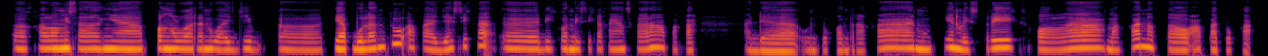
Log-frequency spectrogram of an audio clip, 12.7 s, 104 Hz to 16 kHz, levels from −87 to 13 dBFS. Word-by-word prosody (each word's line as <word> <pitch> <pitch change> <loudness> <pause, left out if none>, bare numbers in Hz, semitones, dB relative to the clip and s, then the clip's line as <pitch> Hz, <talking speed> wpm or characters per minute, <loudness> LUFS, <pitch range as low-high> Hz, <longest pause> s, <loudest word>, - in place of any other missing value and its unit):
eee, 205 -1 -2
kalo 215 -1 +2
misalnya 205 -1 +4
pengeluaran 205 -1 +3
wajib, 190 0 -4 0.2
eee, 185 -2 -5 0.2
tiap 205 -1 +6
bulan 205 +4 +3
tuh 330 0 +2
apa 210 -4 -5
aja 190 +2 -2
sih 245 +3 -10
Kak, 275 -5 -3
eee, 205 -2 -1
di 205 - -5
kondisi 200 -1 -1
Kakak 200 0 -8
yang 200 0 -3
sekarang? 215 +4 0
Apakah 195 -4 -10 0.5
ada 170 -2 -2
untuk 175 0 -11
kontrakan 205 +6 -2
mungkin 215 +3 +3
listrik, 220 +5 +2 0.2
sekolah, 205 +3 0
makan 235 +6 +1
atau 185 -3 -2
apa 190 - -5
tuh 180 - -14
Kak? 165 - -10
205 Hz, 145 wpm, -24 LUFS, 190-215 Hz, 0.5 s, tiap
